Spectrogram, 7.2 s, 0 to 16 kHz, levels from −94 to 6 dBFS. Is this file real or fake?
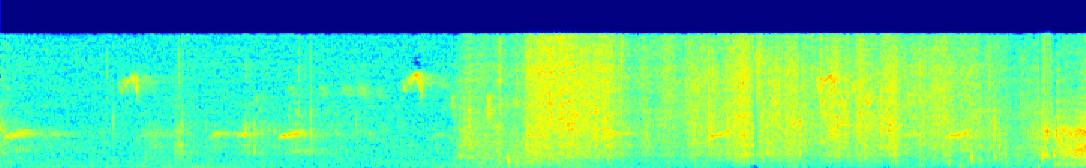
real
